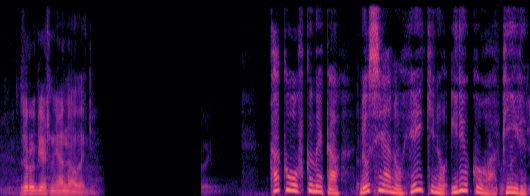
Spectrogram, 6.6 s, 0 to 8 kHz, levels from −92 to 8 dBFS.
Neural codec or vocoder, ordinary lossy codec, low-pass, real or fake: codec, 16 kHz, 8 kbps, FreqCodec, smaller model; none; none; fake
